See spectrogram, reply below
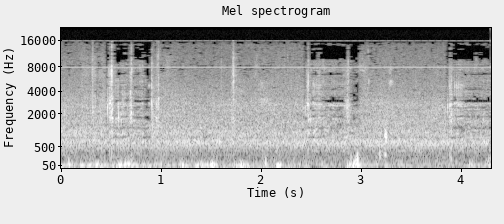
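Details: Waved albatrosses (Phoebastria irrorata) bill-clacking in courtship ritual at Punta Suarez, Española, Galapagos: sharp wooden clicks in loose bursts, roughly every half second to a second, over steady wind and surf noise.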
